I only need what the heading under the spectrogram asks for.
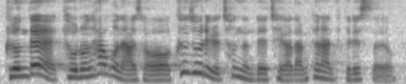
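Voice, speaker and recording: A middle-aged woman pastor, telling her own story in a sermon as an animated storyteller who laughs now and then. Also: fairly low pitch, fairly quick. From Jeolla, South Korea. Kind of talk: personal testimony in a sermon. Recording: reverberant church hall.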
